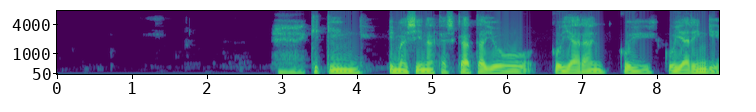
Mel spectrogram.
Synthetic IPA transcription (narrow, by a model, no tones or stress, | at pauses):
kɪkɪŋ | ɪmaʃɪnakaʃkat̪ajʊ | kʊjaɾaŋkʊjkʊjaɾɪŋkɪ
